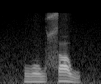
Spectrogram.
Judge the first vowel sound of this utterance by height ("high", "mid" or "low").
mid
